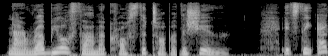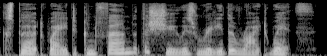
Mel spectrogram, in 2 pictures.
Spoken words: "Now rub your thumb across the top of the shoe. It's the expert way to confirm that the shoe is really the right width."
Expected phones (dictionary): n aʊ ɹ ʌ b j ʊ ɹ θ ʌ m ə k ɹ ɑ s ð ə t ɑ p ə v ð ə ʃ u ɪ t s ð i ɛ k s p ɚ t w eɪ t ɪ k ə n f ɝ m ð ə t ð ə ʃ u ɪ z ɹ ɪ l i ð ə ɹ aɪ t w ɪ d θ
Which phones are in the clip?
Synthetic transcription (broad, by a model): n aʊ ɹ ʌ b j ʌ ɹ θ ʌ m ə k ɹ ɑ s ð ə t ɑ p ə v ð ə ʃ u ɪ t s ð i ɛ k s p ɚ t w eɪ t ɪ k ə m f ɝ m ð ə t ð ə ʃ u ɪ z ɹ ɪ l i ð ə ɹ aɪ t w ɪ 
